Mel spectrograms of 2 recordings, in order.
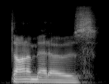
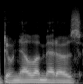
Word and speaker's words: Donella Meadows: Donna Meadows, I always mispronounce her name. Donella Meadows.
